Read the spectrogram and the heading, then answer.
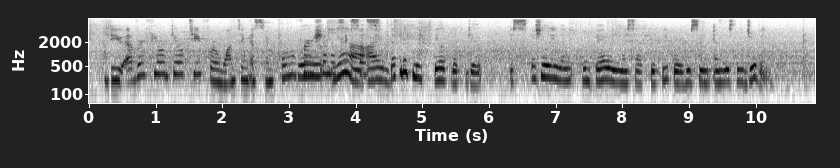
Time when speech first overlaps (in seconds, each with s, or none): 3.1 s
